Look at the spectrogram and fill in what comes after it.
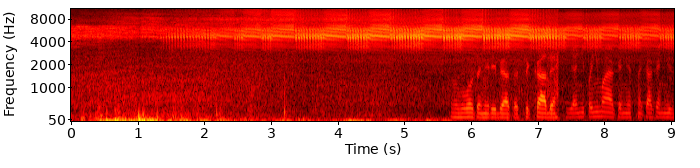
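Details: Hundreds of small cicadas on a seaside tree on Emerald Island near Pattaya, Thailand, give a loud, steady, high-pitched buzz without a break, with surf behind and a man talking.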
